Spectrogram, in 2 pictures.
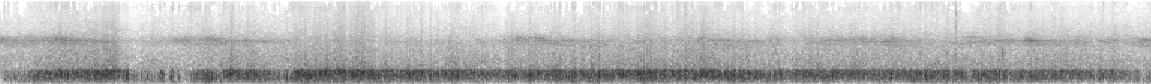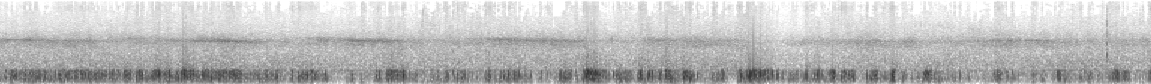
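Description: Wind buffeting the microphone: a loud, gusty low rumble that turns choppier and more broken after about fourteen seconds.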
